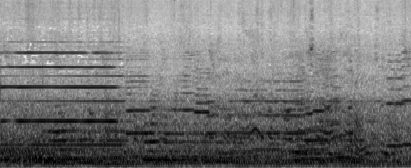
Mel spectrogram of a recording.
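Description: Military wind band of flutes, saxophones, horns and trumpets playing long held chords that move to new notes about two seconds in.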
